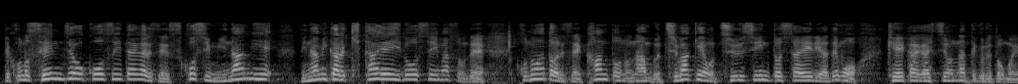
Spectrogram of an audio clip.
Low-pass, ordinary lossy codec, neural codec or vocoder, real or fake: 7.2 kHz; MP3, 48 kbps; vocoder, 24 kHz, 100 mel bands, Vocos; fake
